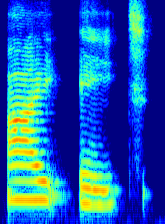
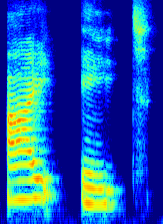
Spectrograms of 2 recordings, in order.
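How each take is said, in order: No difference in how they are said.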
